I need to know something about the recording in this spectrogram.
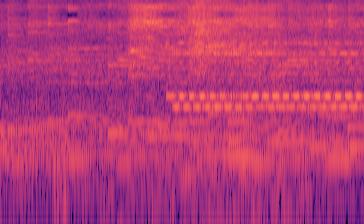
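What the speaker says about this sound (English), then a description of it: "I'm not answering that phone." A phone rings in a farming video game, a steady electronic ringtone with repeating tones sitting over light background game sound.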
